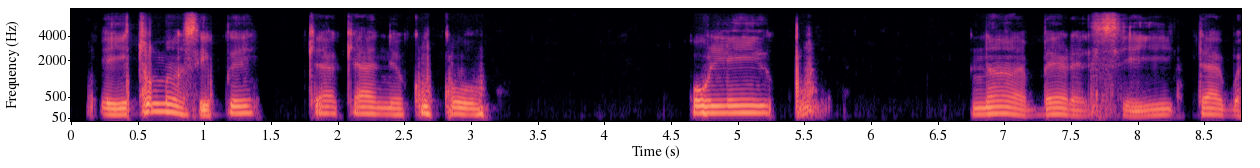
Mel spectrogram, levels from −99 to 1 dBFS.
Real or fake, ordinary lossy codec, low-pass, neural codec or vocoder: fake; none; 7.2 kHz; codec, 16 kHz, 4.8 kbps, FACodec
